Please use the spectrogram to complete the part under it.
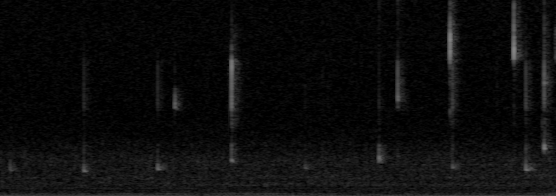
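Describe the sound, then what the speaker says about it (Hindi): Slow, irregular drips fall from above in a horror video game, each a small wet tick over a steady low ambient hum, spaced unevenly and fairly faint. "मुझे लगा ऊपर से टपक रहा खून।"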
